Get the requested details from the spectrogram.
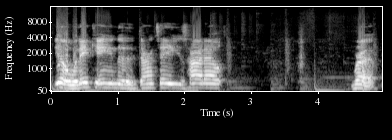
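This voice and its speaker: A man hosting a casual livestreamed podcast, talking in an animated, slangy and profane way with many fillers. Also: high-pitched, very slow, soft background music. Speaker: podcast host.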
